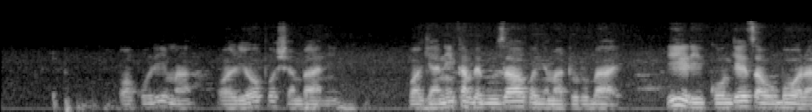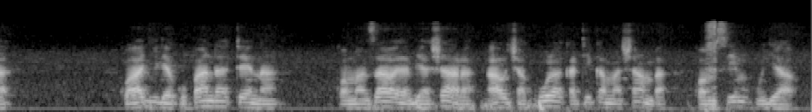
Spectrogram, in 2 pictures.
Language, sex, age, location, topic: Swahili, male, 25-35, Dar es Salaam, agriculture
